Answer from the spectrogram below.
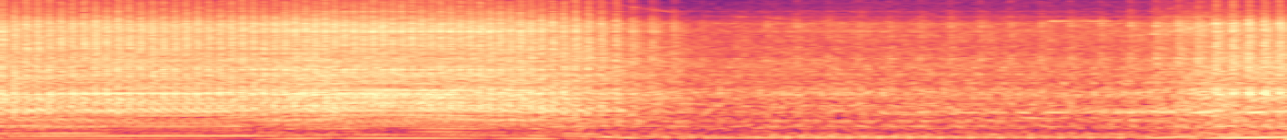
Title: Developed knocking noise while accelerating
